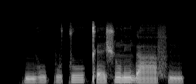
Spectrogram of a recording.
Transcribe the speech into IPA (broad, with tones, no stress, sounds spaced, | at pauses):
ɲ uː˨ p u˨ t uː˦ kʼ ɛ˨ ʃ ũ˦ ɾ ĩ˦ ɗ aː˨ f ĩ˨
